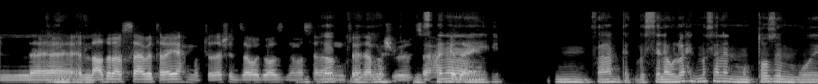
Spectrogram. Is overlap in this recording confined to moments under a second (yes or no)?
no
